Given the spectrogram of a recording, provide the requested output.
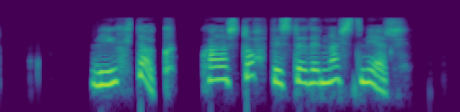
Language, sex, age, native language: Icelandic, male, 40-49, Icelandic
